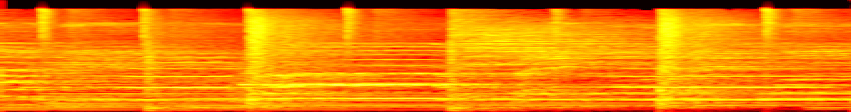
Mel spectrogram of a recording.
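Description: Flugelhorn playing a slow worship-song melody in long held notes, one sustained through the second half. It is backed by a live drum kit with several cymbal crashes, and by keyboard.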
